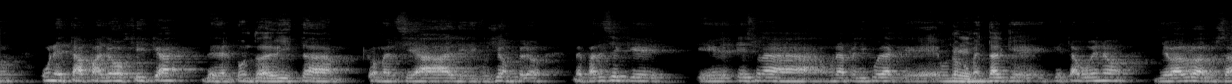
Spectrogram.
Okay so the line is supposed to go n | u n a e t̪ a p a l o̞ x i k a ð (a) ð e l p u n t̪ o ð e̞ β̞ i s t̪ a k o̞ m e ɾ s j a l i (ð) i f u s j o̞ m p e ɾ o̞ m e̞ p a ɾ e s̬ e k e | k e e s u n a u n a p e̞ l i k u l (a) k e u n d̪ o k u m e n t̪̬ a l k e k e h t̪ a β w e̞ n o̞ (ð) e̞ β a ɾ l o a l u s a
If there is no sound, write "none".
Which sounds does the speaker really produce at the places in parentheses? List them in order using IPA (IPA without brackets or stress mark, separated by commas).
e, ð, a, ʒ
